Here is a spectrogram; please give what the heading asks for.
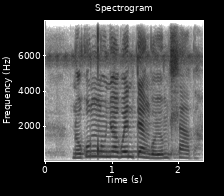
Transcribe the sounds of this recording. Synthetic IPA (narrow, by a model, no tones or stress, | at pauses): nok̬ʼuŋ͡ǃuɲwak̬ʼwɛntʼɛŋʱɔjom̩ɬaːɓa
